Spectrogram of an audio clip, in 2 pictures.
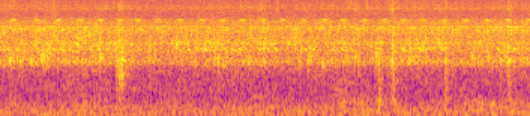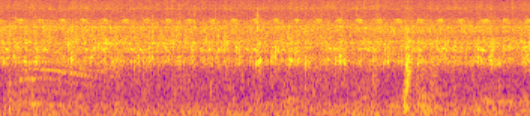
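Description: Chopsticks clink against a plate.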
